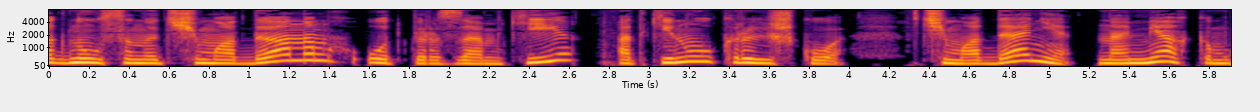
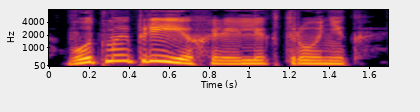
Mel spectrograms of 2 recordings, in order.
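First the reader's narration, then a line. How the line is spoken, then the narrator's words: Soft. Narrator (Russian): мягко произнес профессор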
